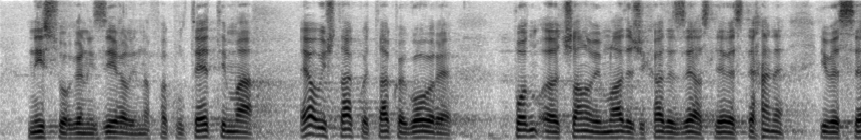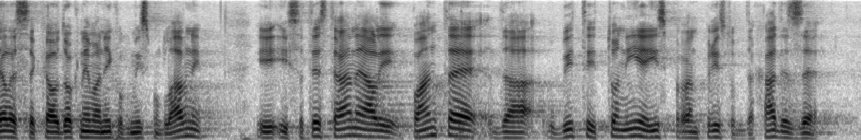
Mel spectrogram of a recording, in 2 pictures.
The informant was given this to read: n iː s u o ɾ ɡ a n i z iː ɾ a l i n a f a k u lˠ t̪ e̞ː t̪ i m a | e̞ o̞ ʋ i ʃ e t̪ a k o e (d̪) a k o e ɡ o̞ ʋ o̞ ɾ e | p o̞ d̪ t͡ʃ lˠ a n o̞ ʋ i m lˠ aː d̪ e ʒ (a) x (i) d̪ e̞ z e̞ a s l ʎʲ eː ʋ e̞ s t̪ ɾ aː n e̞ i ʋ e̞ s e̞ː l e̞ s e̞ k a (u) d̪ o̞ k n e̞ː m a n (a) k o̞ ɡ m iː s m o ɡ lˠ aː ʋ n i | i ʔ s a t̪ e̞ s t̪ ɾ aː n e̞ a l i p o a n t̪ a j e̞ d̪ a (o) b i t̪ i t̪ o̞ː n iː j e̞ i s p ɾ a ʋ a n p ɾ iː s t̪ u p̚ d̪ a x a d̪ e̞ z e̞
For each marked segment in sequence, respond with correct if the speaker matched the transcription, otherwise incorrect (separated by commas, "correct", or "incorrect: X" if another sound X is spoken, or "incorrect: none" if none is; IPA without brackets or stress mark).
incorrect: t̪, incorrect: i, incorrect: a, incorrect: o, incorrect: i, incorrect: u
